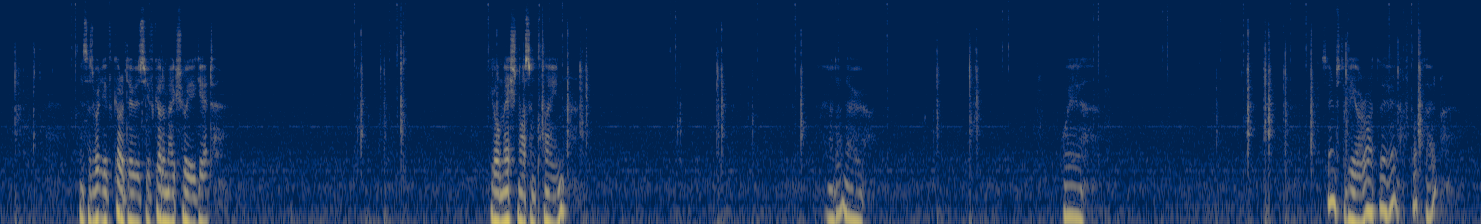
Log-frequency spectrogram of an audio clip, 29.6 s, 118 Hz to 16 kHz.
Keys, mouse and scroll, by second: 0.3 Tab, 1.5-3.2 drag, 3.0-5.1 middle drag, 7.3-10.0 middle drag, 10.6-12.3 middle drag, 11.6 z, 13.4-15.2 right drag, 14.4 z, 15.2-16.8 middle drag, 16.8-18.6 drag, 19.4 ctrl+z, 20.3-21.9 right drag, 21.9-23.7 drag, 23.3-25.0 right drag, 24.1 middle click, 24.5 click, 25.0-29.6 middle drag, 25.5 Tab.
